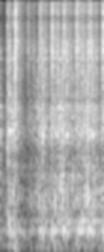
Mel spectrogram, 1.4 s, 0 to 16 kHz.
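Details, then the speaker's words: 1926 Nelson Bros. hit-and-miss engine running with spark timing advanced: sharp, crisp pops in quick regular succession over flywheel clatter; fires significantly harder than with retarded timing. "you can hear it hits significantly harder"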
